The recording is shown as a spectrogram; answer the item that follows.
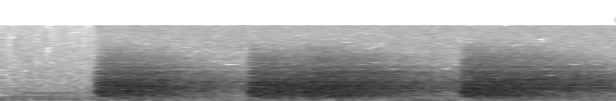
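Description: Three loud rifle shots ring out in a radio drama, each with a sharp onset and a long fading tail, at irregular intervals and with no talk.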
